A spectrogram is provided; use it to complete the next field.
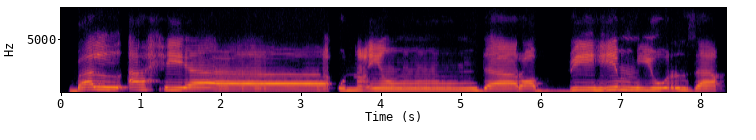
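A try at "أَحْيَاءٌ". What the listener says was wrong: Sempurnakan dulu. Un'i, jangan unni ya, harus jelas. Ahya un'i, baru ke i.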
